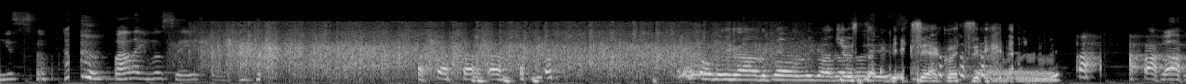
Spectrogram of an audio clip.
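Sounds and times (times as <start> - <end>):
speech: 0.0 - 2.8, 4.2 - 5.8, 6.8 - 11.8
crowd applause: 1.8 - 10.2
laughter: 2.0 - 2.9, 4.0 - 11.8
loud voices cheering or calling out: 2.0 - 11.0.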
